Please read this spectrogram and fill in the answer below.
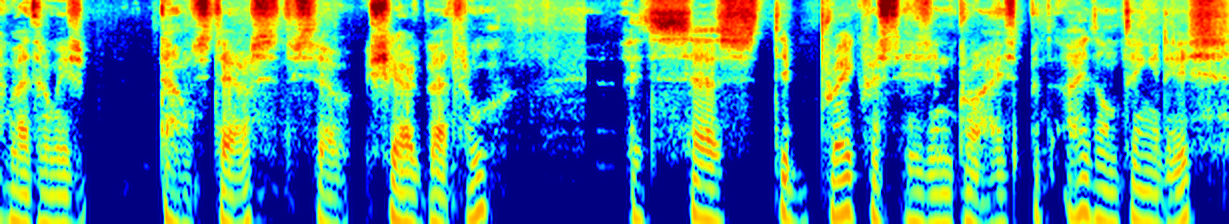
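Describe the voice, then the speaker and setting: Very slow and quiet, a man speaks in a very deep, low, somewhat breathy voice. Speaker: motorcycle travel vlogger. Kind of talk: travel vlog narration. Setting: guest house room.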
